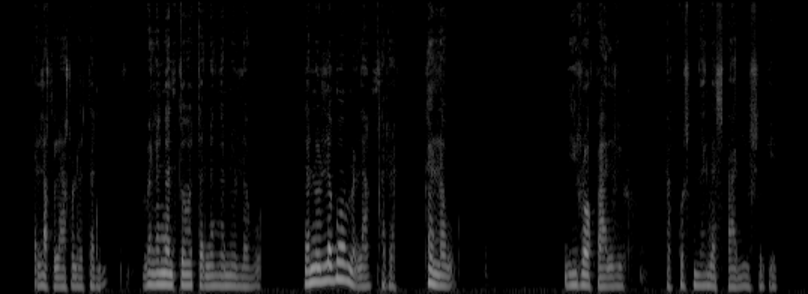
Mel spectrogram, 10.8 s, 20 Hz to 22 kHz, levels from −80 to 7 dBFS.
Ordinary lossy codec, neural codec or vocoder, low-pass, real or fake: none; none; none; real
